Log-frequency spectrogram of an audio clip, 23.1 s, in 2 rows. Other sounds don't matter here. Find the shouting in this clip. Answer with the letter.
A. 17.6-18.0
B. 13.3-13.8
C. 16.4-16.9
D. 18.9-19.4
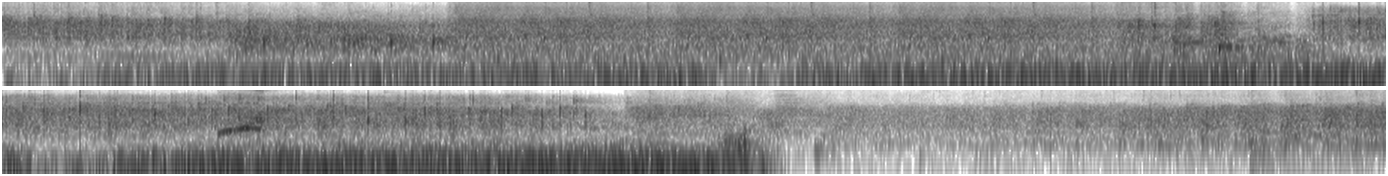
B.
